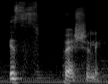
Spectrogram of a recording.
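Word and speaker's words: especially: तो दोस्तों यहाँ पे ध्यान दीजिए, इसको हम स से शुरू नहीं कर रहे बट ई से शुरू कर रहे हैं। फिर से ट्राई कीजिए, स्पेशली।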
